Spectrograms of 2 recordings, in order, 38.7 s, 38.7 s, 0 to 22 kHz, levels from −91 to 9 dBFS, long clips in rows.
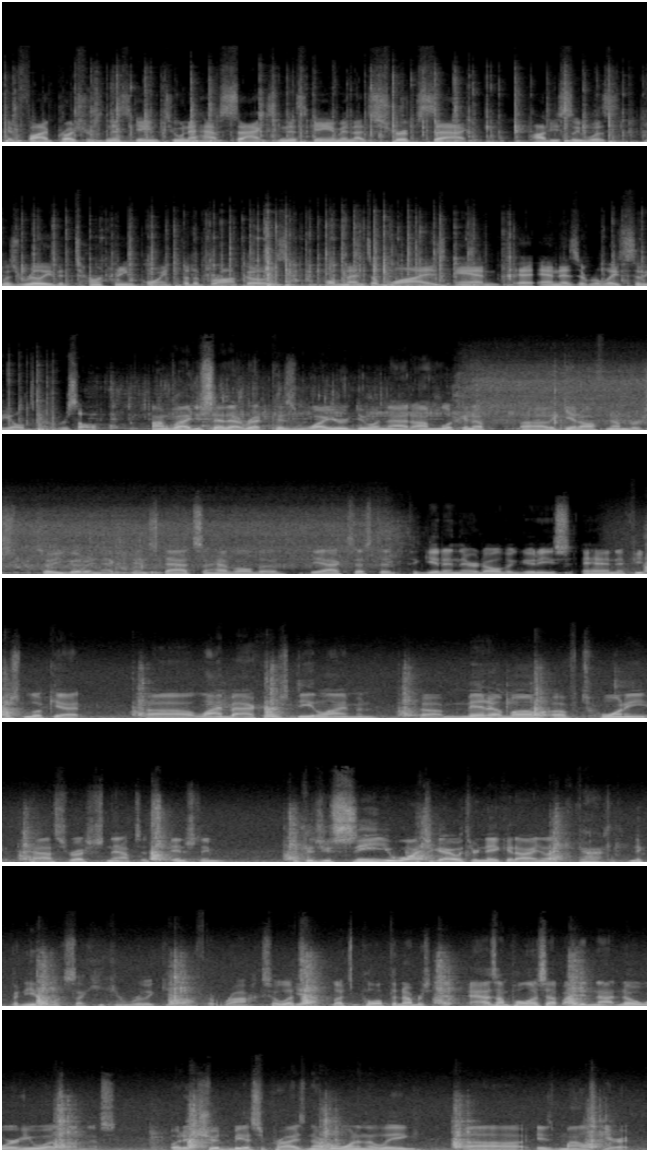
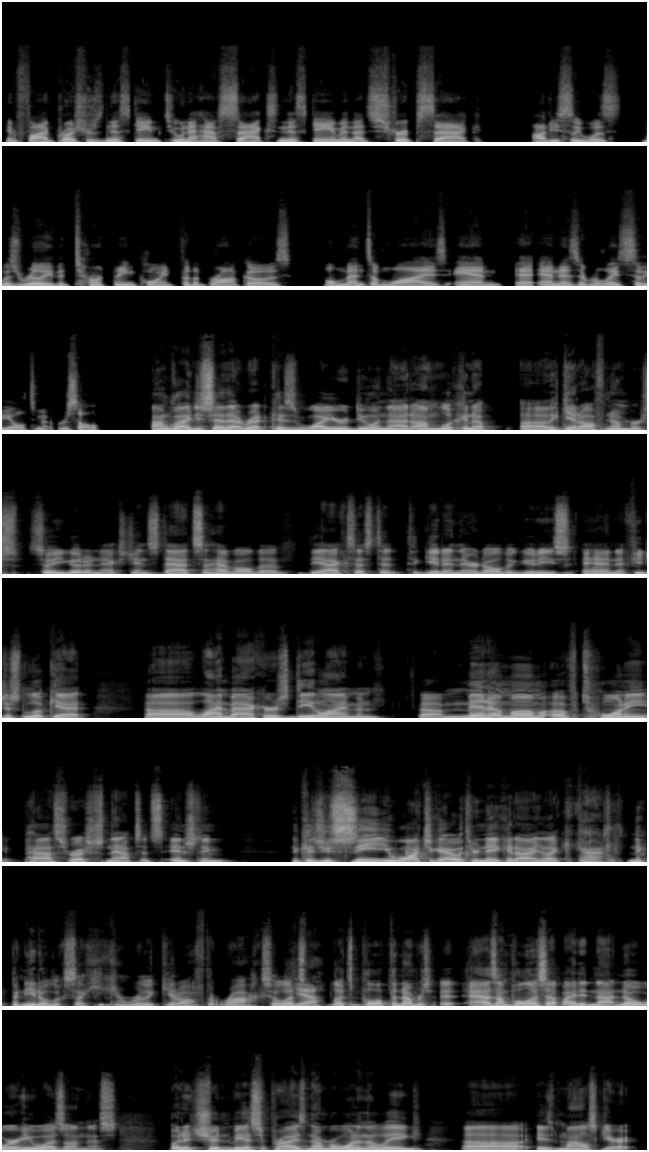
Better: second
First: household noises; loud; throughout; 5 dB below the speech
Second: none

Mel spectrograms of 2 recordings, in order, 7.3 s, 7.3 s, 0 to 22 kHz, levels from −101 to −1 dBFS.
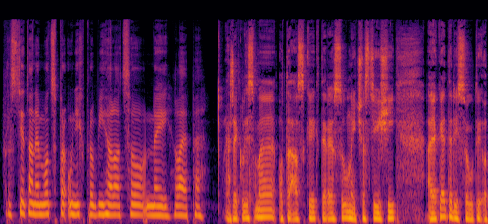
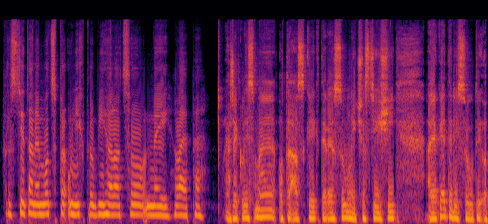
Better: first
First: none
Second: distortion; slight; 9% of the sound clipped

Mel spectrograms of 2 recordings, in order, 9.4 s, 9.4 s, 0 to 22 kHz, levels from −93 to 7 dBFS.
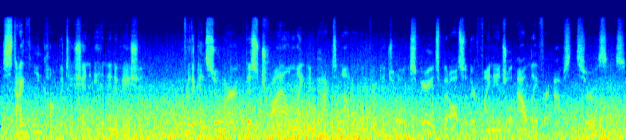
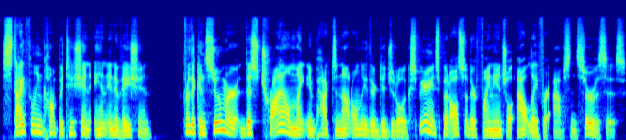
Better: second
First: wind noise on the microphone; heavy; 1 dB above the speech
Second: none

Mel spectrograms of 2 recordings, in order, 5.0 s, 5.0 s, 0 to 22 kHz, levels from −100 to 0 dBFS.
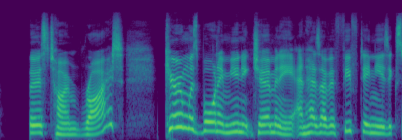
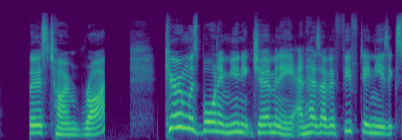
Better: first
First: none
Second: audio cutting out; at 1.5 s

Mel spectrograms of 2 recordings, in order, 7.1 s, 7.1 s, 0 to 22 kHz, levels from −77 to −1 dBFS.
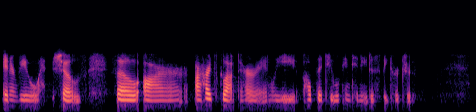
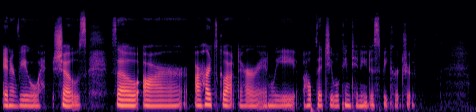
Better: second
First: phone-call audio; nothing above 3.5 kHz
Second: none

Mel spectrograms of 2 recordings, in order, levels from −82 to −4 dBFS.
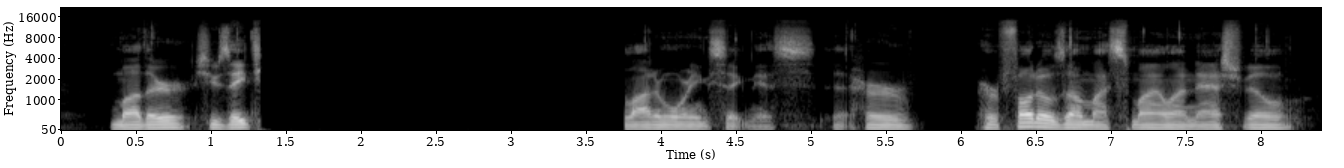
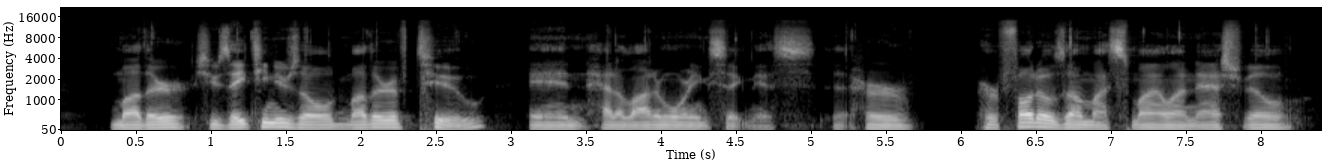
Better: second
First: audio cutting out; at 1.5 s for 2.5 s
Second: none

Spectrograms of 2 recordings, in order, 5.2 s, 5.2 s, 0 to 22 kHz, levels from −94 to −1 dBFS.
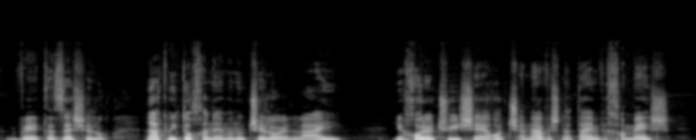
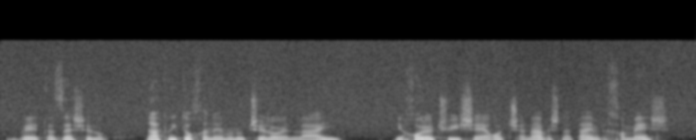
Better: first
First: none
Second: hiss; noticeable; throughout; 20 dB below the speech

